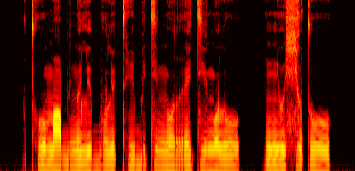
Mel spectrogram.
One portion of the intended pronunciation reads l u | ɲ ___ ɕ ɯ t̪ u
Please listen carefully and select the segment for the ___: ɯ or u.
ɯ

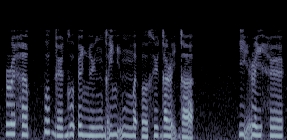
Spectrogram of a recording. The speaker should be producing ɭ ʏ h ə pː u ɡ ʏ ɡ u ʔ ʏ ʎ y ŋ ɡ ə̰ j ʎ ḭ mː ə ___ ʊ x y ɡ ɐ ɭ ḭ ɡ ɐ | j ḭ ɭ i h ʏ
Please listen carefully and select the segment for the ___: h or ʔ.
ʔ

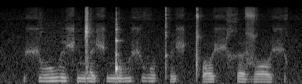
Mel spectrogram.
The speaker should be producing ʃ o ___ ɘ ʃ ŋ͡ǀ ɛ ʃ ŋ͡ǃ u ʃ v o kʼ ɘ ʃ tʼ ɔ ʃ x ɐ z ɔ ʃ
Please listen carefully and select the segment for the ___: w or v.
w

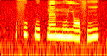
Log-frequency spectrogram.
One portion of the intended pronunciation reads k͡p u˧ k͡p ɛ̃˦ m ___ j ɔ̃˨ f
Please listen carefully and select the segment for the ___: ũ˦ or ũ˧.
ũ˧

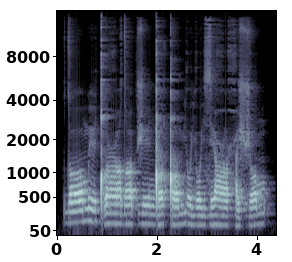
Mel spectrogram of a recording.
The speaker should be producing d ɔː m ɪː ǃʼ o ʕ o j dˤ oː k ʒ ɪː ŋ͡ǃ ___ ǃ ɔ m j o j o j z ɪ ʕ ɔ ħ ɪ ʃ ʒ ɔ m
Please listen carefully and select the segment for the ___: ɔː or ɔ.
ɔ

